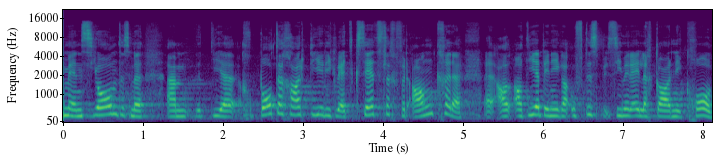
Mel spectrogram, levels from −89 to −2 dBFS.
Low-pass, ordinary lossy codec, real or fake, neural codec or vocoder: 14.4 kHz; none; fake; codec, 44.1 kHz, 7.8 kbps, Pupu-Codec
